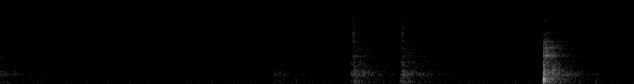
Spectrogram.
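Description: Mostly quiet, with a few faint, short handling sounds of a vape coil head being screwed into the Kanger Subtank's metal base; the loudest, a brief click, comes about five and a half seconds in.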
